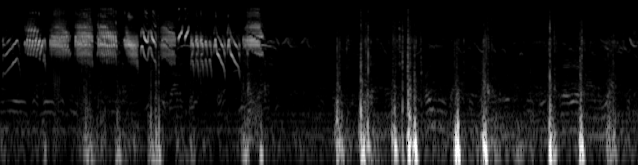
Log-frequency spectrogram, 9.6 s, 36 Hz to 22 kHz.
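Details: Towa towa seed finch at a 2023 bird whistling competition in New Amsterdam, Berbice, Guyana: about four seconds of rapid, bright whistled and twittering phrases, then sharp knocks and thumps with faint whistles behind.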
